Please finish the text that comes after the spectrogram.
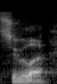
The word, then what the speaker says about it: Sula: You know, I love I also pronounced it culla, but I think everybody pronounced it sula.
